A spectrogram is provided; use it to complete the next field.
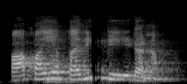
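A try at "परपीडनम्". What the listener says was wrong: Parapeedanam, not paripeedanam. It's parapeedanam.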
